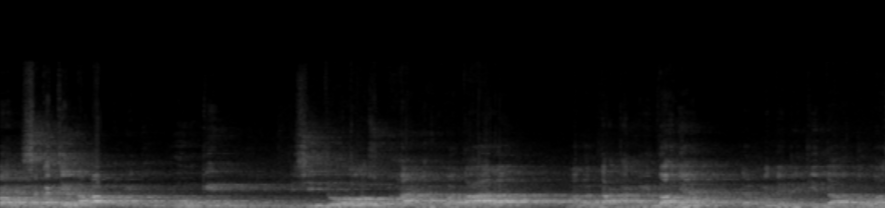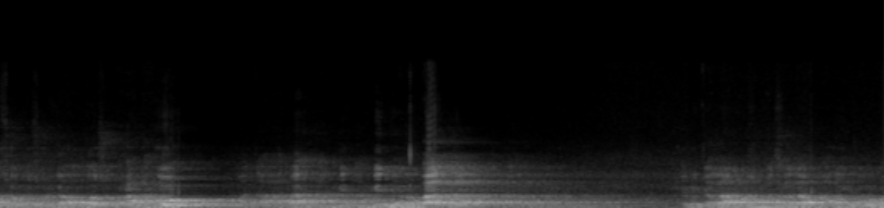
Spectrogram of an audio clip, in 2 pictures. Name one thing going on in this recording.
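A man speaks with animation into a microphone, heard through loudspeakers in an echoing hall.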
